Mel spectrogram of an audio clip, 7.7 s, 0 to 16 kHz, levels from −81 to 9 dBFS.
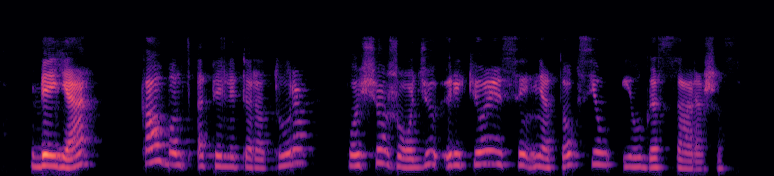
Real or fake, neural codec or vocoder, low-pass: fake; codec, 16 kHz, 6 kbps, DAC; 7.2 kHz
